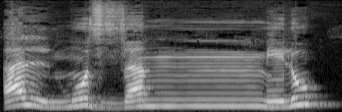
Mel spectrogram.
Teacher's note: اور میم کے اوپر آپ نے گنہ کرنا ہے کیونکہ میم مشدد ہے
